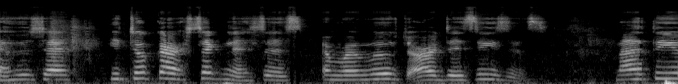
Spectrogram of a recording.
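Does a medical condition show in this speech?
Yes: multiple sclerosis; speech affected.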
